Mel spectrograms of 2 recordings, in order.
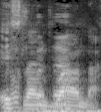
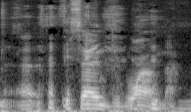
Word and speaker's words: Isandlwana: Oh, I've forgotten how to say it. – Isandlwana. – That's very good. But is it? Again, defeat, yes, it's got no L in. – Isandlwana.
